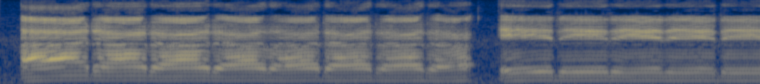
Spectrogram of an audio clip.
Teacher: It's just flicking the roof of my mouth.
